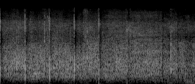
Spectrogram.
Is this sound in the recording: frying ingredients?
no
